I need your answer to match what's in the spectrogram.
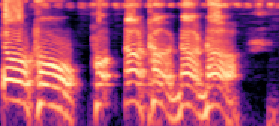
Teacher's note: हमारी जिभ्या जो है मूर्धा को स्पर्श कर रही है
